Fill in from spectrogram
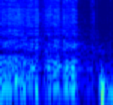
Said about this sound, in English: Is anyone else hearing a weird noise? Yep. It's probably my air conditioning because it's hot. It sounds like Satan. It sounds like static.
